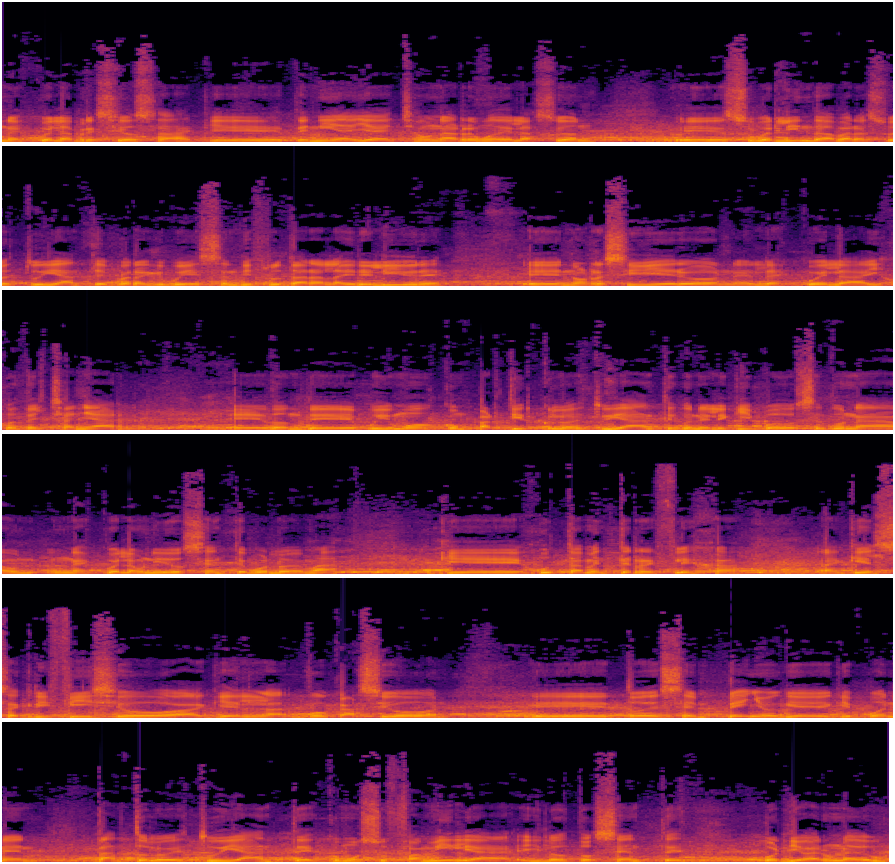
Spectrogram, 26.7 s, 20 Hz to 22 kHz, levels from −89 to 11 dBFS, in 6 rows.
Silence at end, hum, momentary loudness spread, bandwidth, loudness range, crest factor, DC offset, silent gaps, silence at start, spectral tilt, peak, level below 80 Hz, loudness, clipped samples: 0 s; none; 4 LU; 17.5 kHz; 1 LU; 14 dB; under 0.1%; none; 0 s; -4 dB/octave; 0 dBFS; -56 dBFS; -14 LUFS; under 0.1%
